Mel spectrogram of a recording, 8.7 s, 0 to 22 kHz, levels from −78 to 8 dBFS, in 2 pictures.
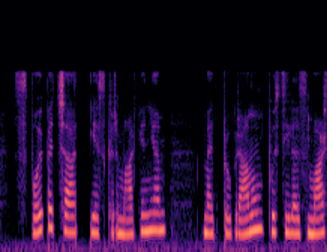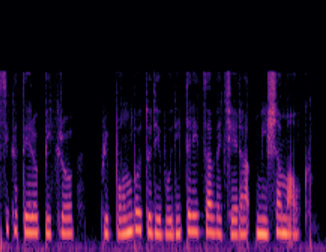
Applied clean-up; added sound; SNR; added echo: neural diffusion model UNIVERSE++.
